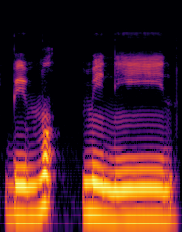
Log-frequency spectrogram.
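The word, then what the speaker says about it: بمؤمنين: It is hamza sakin, and hamza sakin is always pronounced with sudden pause. You have to read like this. Bi mu'minin. Do not say bi mu'minin, but bi mu'minin.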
